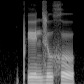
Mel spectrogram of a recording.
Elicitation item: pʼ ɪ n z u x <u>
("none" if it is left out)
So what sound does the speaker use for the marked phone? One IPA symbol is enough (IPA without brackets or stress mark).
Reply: o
